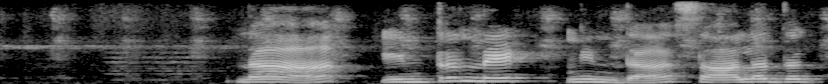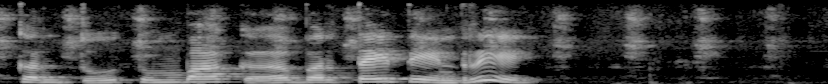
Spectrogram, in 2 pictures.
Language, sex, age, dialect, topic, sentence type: Kannada, female, 18-24, Dharwad Kannada, banking, question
